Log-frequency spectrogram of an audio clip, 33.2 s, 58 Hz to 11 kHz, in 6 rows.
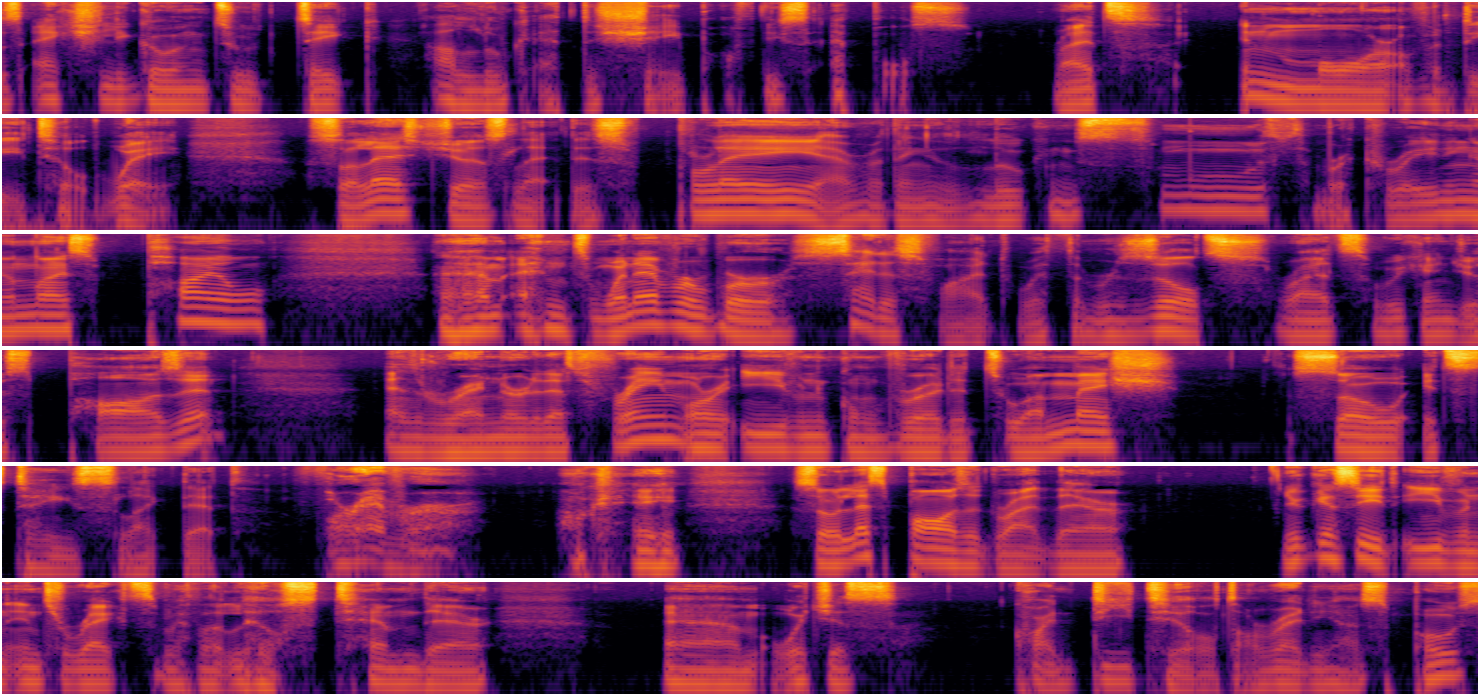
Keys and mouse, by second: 24.8 space, 29.5 space.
